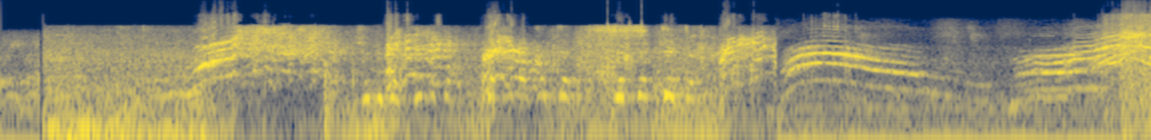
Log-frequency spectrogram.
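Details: Cats in a fight, with harsh overlapping screeches and hissing at first, then rising-and-falling wailing yowls; a person's voice is mixed in.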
